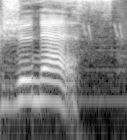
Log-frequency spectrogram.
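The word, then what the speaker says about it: jeunesse: And I realized I'm like, "Oh, it's supposed to be pronounced like janess." Cuz like janesses means like youth in um in French.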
